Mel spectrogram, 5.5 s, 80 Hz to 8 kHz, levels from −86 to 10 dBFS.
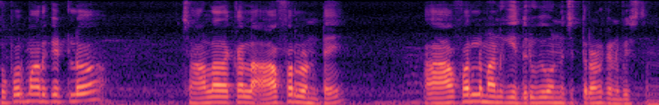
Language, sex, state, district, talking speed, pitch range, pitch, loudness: Telugu, male, Andhra Pradesh, Chittoor, 130 wpm, 140-185 Hz, 150 Hz, -18 LUFS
